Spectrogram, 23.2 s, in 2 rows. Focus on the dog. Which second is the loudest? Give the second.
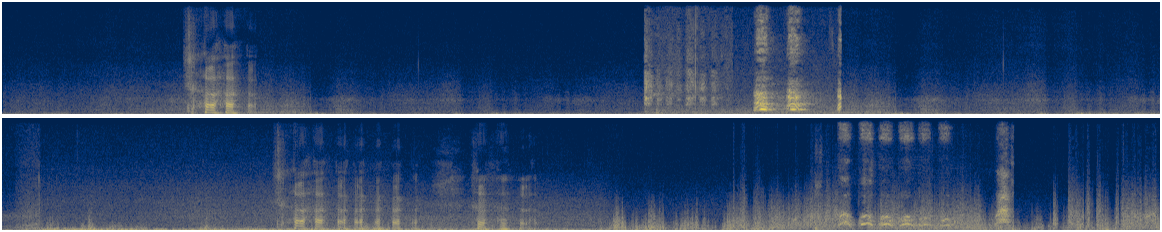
8 s.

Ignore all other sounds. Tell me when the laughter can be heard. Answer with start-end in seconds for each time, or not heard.
1.8-2.5, 14.3-16.9.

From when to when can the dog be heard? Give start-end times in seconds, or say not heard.
6.4-8.4, 19.7-21.7.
